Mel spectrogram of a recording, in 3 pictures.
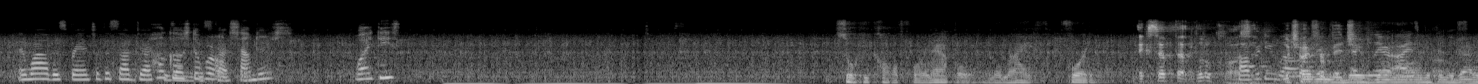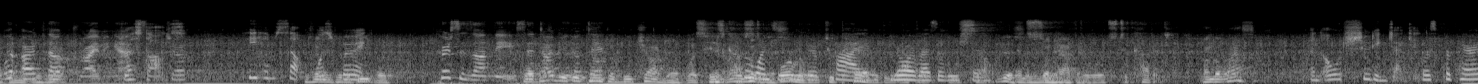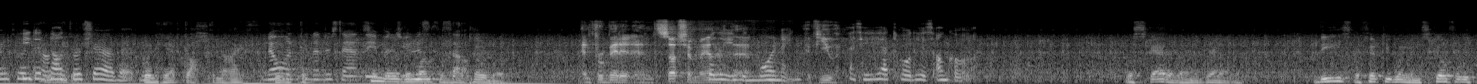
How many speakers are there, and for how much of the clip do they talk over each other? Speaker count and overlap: seven, about 43%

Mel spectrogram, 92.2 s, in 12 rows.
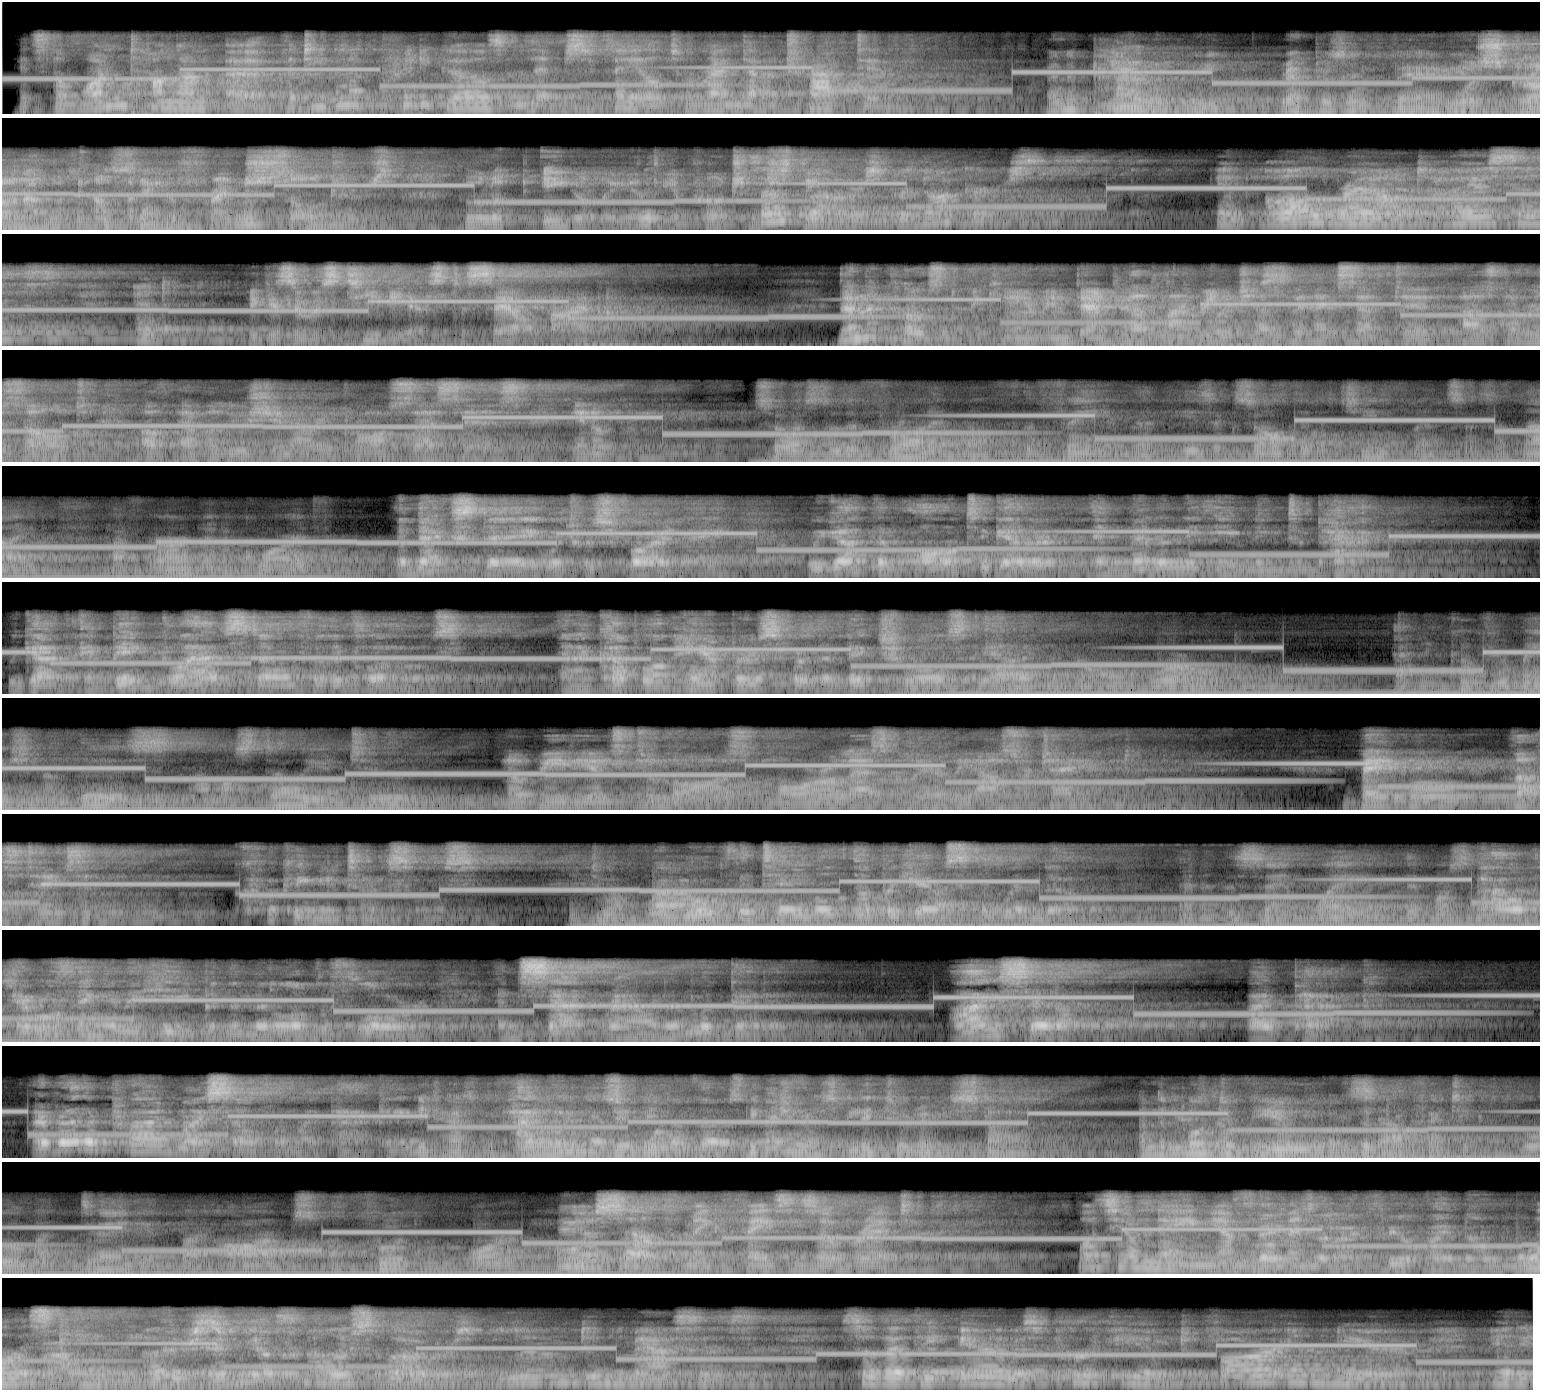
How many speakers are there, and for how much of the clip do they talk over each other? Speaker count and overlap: eight, about 20%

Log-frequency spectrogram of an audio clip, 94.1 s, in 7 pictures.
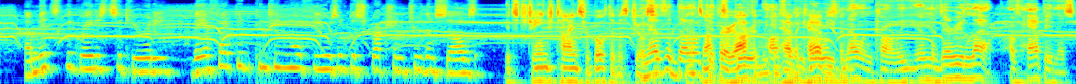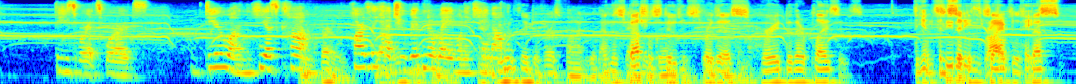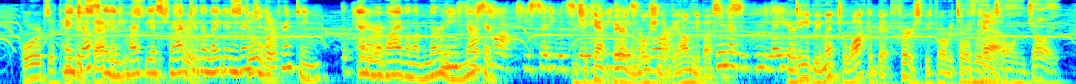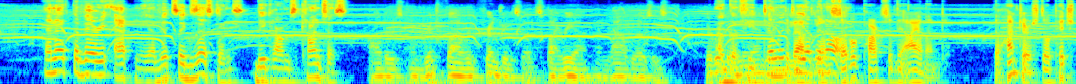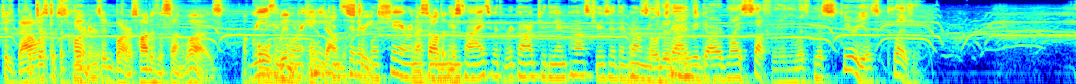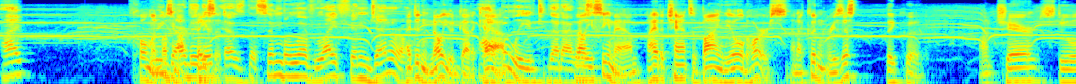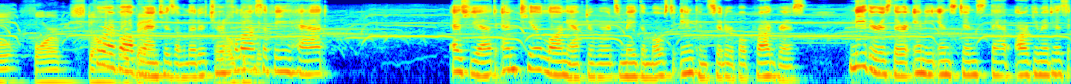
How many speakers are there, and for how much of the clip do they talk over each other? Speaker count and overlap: eight, about 33%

